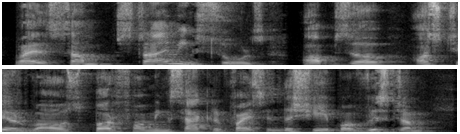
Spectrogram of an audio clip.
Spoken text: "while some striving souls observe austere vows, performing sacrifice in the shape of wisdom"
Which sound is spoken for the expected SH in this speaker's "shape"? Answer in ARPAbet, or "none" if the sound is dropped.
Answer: SH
